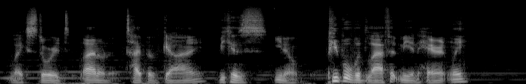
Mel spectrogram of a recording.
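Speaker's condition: No condition

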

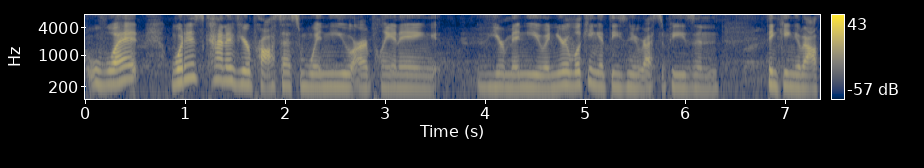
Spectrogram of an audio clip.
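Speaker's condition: No condition

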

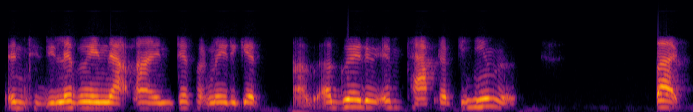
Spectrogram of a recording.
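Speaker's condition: Cerebral palsy; about 63 years old

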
